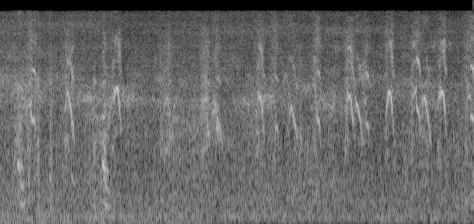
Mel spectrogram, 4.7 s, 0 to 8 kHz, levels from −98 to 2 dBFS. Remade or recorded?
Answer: remade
